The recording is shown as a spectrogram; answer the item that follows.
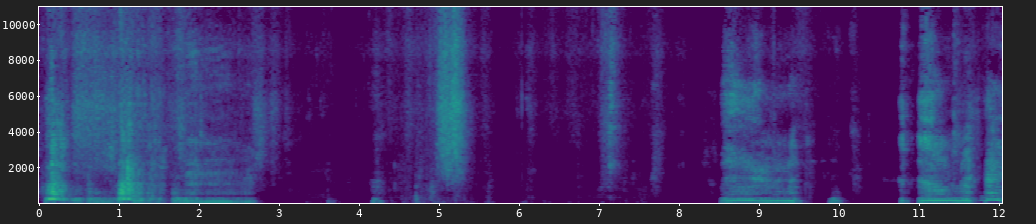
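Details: Doby and Blue, pet dogs, play an indoor blanket game, competing to free a wrapped toy: long low rumbling growls in bursts of two to three seconds, broken by quiet gaps, with a woman urging them on.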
